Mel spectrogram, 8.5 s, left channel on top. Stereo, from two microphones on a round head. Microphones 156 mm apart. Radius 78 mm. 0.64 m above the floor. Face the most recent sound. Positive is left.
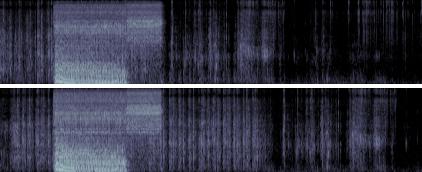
turn(degrees=-45)  # may be behind; listen again after turning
